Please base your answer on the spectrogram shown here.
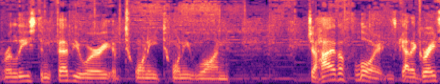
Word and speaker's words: Jehyve: And then when I asked you before we started recording, you said it was Jehyve. And I said, well, that sounds a lot like Jehovah.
